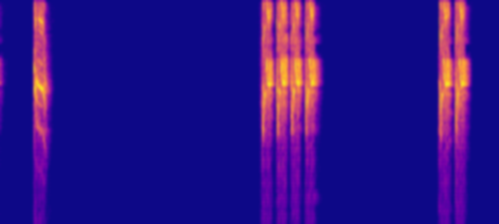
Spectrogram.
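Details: Bar-winged prinia lure call meant to attract other birds: a single sharp chirp, a long pause, then a quick four-note burst of high chirps, and finally a pair of chirps, against total silence.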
